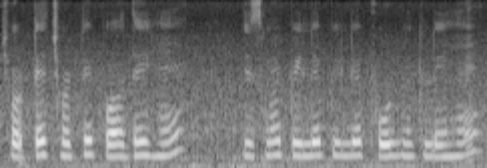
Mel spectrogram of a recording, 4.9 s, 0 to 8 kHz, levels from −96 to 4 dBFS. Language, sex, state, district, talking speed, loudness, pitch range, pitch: Hindi, female, Uttar Pradesh, Lucknow, 125 wpm, -16 LUFS, 225-240 Hz, 235 Hz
